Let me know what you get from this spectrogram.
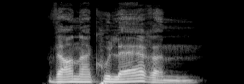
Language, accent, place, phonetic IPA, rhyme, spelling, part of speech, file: German, Germany, Berlin, [vɛʁnakuˈlɛːʁəm], -ɛːʁəm, vernakulärem, adjective, De-vernakulärem.ogg
- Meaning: strong dative masculine/neuter singular of vernakulär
